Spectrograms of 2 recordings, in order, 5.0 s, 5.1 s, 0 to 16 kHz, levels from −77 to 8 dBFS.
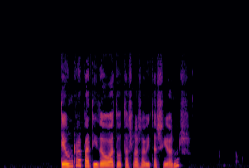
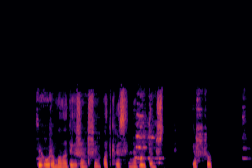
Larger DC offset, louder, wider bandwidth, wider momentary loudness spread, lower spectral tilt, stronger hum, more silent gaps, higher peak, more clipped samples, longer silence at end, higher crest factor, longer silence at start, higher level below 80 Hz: neither; first, -22 LUFS vs -25 LUFS; first, 10.5 kHz vs 8.4 kHz; about the same, 10 LU vs 8 LU; first, -5.5 dB/octave vs -4 dB/octave; neither; second, none vs 3.59-3.82 s, 4.31-4.80 s; about the same, -4 dBFS vs -6 dBFS; neither; first, 1.3 s vs 0.15 s; about the same, 22 dB vs 20 dB; first, 1.2 s vs 0.7 s; second, -76 dBFS vs -62 dBFS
